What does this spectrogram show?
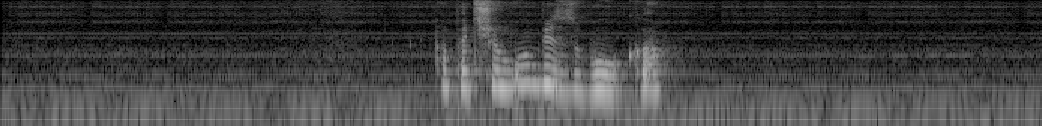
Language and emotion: Russian, sad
